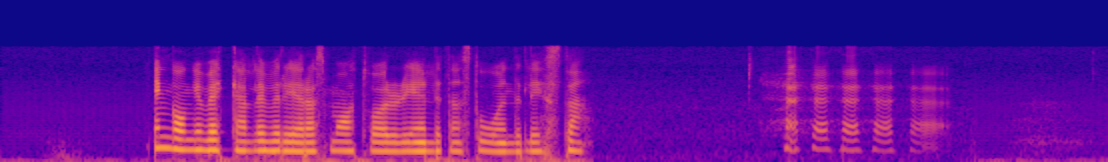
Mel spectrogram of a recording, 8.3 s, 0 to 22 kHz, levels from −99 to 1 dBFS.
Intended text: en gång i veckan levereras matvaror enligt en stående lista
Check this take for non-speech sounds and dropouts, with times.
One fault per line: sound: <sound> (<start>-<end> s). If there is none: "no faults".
sound: dropout (1.1-1.2 s)
sound: laugh (5.6-7.2 s)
